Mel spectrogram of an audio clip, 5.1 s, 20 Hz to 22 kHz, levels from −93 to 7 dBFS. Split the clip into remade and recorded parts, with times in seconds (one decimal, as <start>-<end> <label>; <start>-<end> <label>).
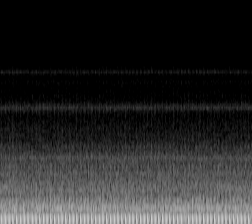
0.0-5.1 recorded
